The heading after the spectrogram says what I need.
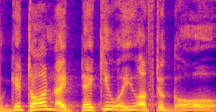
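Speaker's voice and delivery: loud, high cabbie holler; high-pitched, shouted cabbie voice; New York cabbie character. Retold or imitated. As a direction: call passengers aboard as a hammy cabbie. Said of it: "I'm wearing a cabbie hat".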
